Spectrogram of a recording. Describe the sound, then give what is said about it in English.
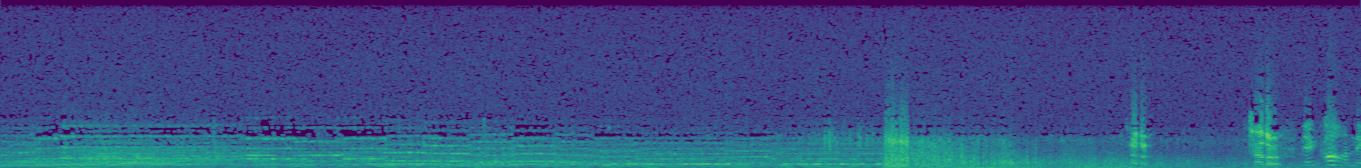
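Sustained orchestral-style tones give way to a sudden loud crack of thunder before a rainstorm, spreading into a long, noisy rumble, with a few sharper bursts near the end. “Hear that thunder? It's going to rain horseshoes around here pretty soon.”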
